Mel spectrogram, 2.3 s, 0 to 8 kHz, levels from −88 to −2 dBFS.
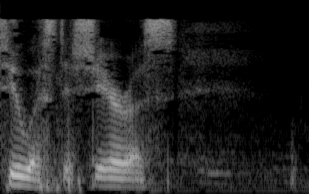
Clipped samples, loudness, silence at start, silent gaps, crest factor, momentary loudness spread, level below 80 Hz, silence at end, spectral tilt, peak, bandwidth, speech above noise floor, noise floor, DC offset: under 0.1%; -33 LUFS; 0 s; none; 16 dB; 5 LU; -66 dBFS; 0.7 s; -3.5 dB/octave; -18 dBFS; 6.2 kHz; 32 dB; -65 dBFS; under 0.1%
